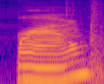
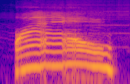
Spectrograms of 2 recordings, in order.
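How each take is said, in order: First: Lower, short rising meow; low cat meow. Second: Squeaky high meow, falling; high cat meow. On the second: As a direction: meow like a tiny kitten. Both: Pretend. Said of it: "Meowing brought out all of the kitties".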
